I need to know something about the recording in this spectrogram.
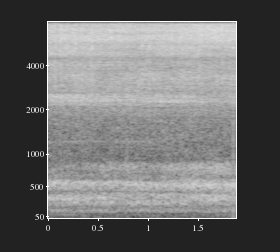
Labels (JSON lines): {"label": "anthrophony, boat engine", "recorder": "HydroMoth"}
